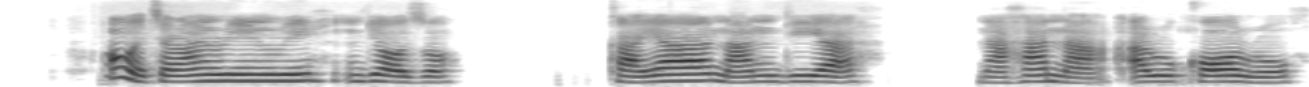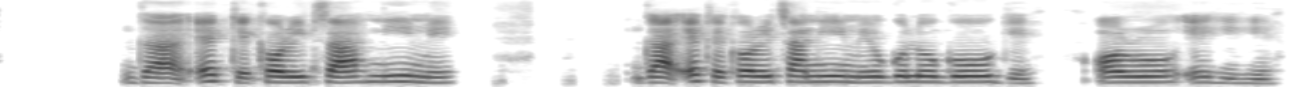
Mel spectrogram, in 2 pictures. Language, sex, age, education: Igbo, female, 15-29, tertiary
